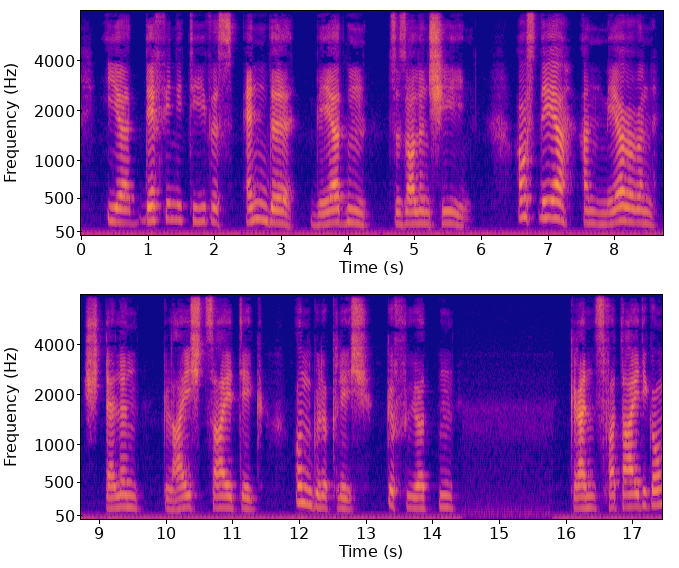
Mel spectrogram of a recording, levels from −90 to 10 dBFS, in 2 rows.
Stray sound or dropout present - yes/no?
no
